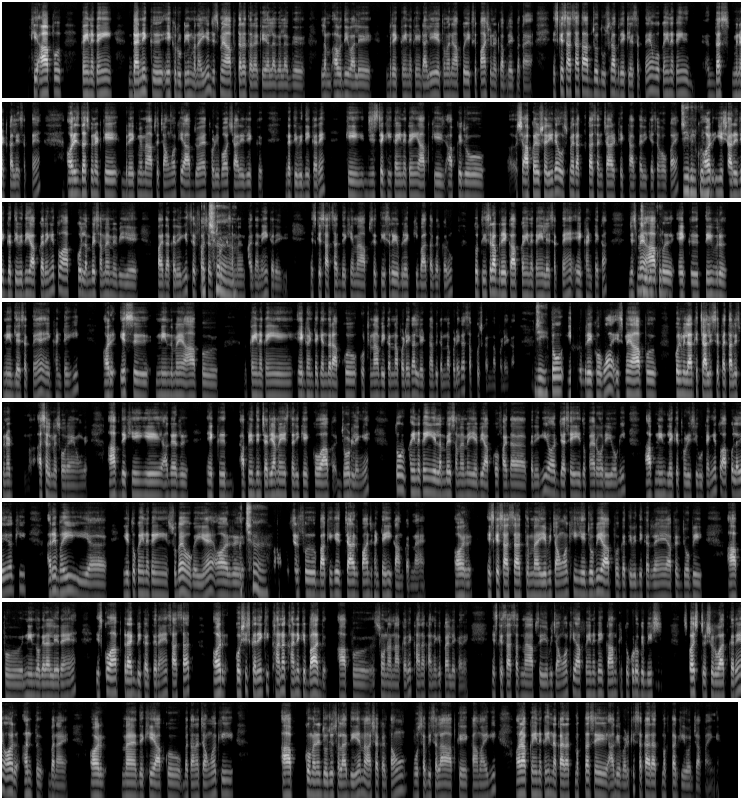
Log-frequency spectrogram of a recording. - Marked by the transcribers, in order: in English: "रूटीन"; in English: "ब्रेक"; in English: "ब्रेक"; in English: "ब्रेक"; in English: "ब्रेक"; in English: "ब्रेक"; in English: "ब्रेक"; in English: "ब्रेक"; in English: "ट्रैक"
- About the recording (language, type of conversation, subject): Hindi, advice, व्यस्तता में काम के बीच छोटे-छोटे सचेत विराम कैसे जोड़ूँ?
